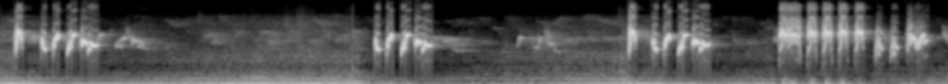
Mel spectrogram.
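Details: Red-whiskered bulbul decoy singing in a contest to train other birds: repeated phrases of descending whistled notes with quiet gaps, ending in a rapid burst of sharp chirps and warbles.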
